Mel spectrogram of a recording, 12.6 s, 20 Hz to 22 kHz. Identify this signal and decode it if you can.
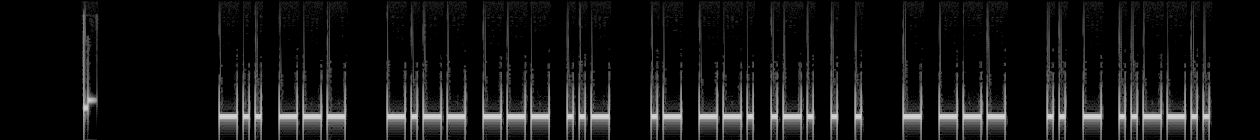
Morse code, heard as a keyed tone, about 20 wpm, 700 Hz. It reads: DO YOU AGREE TO IT?
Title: Sentences from Top 1100 Words 20wpm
